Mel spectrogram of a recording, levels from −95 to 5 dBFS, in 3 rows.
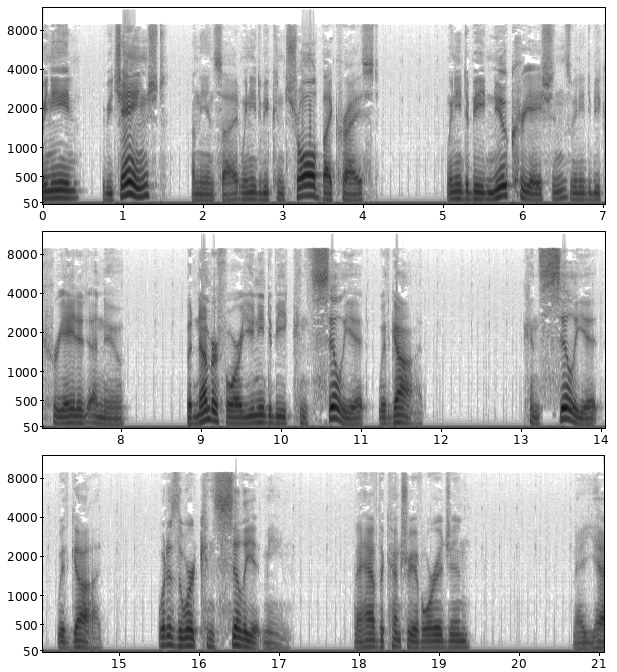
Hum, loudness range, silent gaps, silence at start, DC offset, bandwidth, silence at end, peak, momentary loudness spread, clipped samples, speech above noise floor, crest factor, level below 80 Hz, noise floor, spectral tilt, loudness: none; 4 LU; none; 0 s; 4%; 9.4 kHz; 0 s; 0 dBFS; 14 LU; 0.1%; 45 dB; 16 dB; -50 dBFS; -60 dBFS; -6 dB/octave; -16 LUFS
